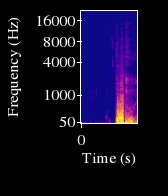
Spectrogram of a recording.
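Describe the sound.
A man makes an armpit noise with his arm: one short, loud, squelchy burst of air that flutters out and trails off, heard alone after near silence.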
